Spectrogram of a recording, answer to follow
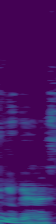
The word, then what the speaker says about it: Gyökeres: Itu bacanya Gyökeres.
